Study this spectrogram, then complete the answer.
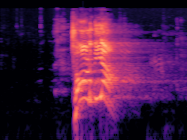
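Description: A man speaks loudly into a microphone over a loudspeaker, with a reverberant echo.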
